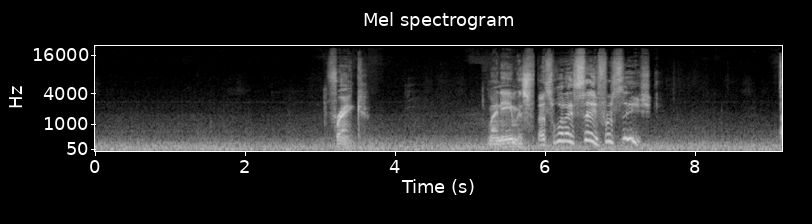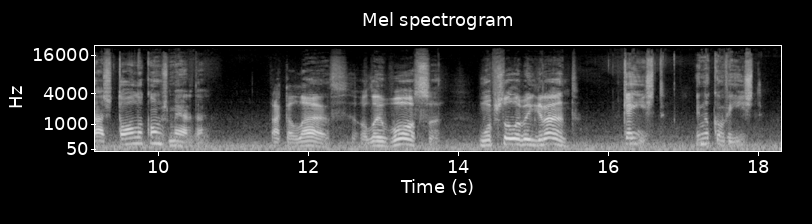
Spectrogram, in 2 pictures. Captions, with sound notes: - Frank, my name is- - That's what I say, Francis. (group speaking in foreign language)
